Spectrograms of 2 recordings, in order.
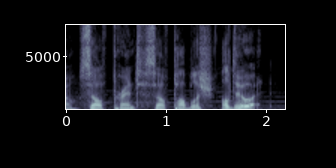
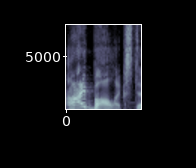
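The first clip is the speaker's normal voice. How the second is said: mock affronted, indignant, pitched-up tone; 7 semitones higher than usual. Retelling her reply in the movie argument: imitating an indignant retort. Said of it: "as they get increasingly indignant".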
